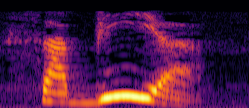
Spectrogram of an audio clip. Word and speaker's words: sabia: Por exemplo, sábia, com acento no A, significa inteligente. Sabia, com a sílaba tônica na segunda sílaba, é do verbo saber. E sabiá, com acento na última sílaba, é o pássaro.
